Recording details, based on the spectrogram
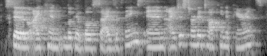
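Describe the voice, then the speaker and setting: A middle-aged woman talks with earnest conviction, spinning long run-on sentences as she explains her views. Her voice sits at an ordinary pitch for a woman. The room around her is noticeably echoey. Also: normal speed, a little mellow. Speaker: author and education coach. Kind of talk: podcast interview.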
